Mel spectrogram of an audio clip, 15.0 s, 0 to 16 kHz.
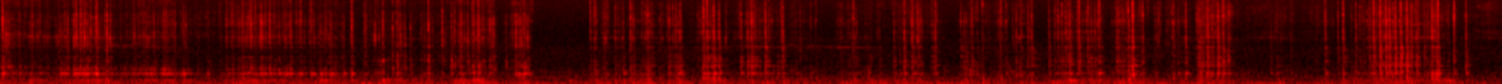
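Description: Fingertips and nails scratch the synthetic strings of a tennis racket head lying flat, while the other hand works near the lower part of the frame. The result is a dense, irregular scratchy patter with quick, dry ticks and no ring, weighted toward the low end with a faint steady hum near 350 Hz.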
